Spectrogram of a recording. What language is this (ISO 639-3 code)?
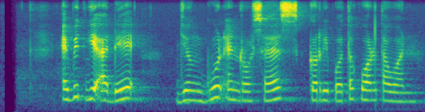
sun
